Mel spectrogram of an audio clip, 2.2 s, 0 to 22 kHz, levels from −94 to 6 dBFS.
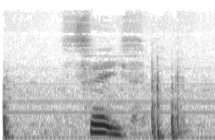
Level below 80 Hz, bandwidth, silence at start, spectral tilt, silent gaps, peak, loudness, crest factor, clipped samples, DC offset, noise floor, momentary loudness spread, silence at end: -54 dBFS; 14 kHz; 0.05 s; -8.5 dB/octave; none; -4 dBFS; -17 LUFS; 16 dB; under 0.1%; under 0.1%; -51 dBFS; 18 LU; 0.35 s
